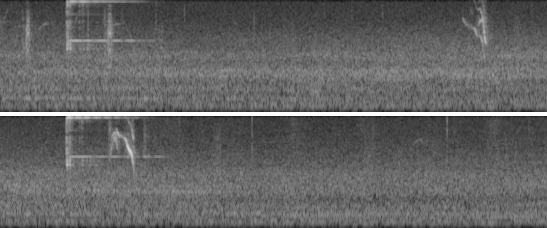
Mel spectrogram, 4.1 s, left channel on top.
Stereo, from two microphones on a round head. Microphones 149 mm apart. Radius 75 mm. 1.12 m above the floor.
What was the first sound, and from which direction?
A bicycle bell, 35° right (ahead or behind).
